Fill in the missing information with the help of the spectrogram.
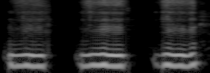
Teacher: if you're not feeling a vibration it's not quite right so this time we use our vocal cords and the sound comes down the tongue and through the teeth V and you should feel a bit of a vibration here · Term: voice sound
